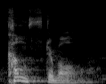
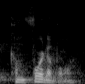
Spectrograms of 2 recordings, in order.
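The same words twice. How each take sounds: First: The middle syllable is dropped. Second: Every syllable is pronounced fully. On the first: The speaker calls it right. "Say comfortable" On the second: The speaker calls it wrong. "It looks like it should be comfortable, but don't say comfortable"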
